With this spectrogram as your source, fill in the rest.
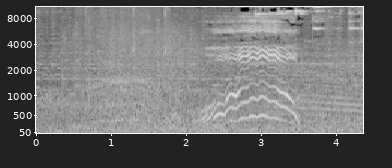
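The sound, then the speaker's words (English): An airplane roars through a storm, a dense, steady rush of wind and engine noise throughout, with a brief rising-and-falling whine swelling louder near the middle before settling back. “Don't you think you ought to try to land the plane first?”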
